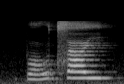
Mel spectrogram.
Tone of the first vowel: rising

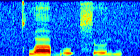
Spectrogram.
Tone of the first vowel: high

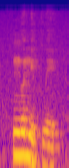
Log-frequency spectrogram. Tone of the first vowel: high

